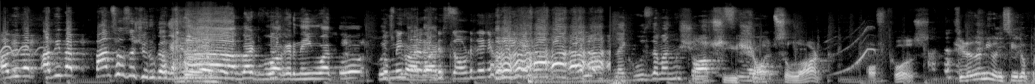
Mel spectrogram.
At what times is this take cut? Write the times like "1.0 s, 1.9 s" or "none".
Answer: 3.7 s, 6.1 s, 9.4 s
